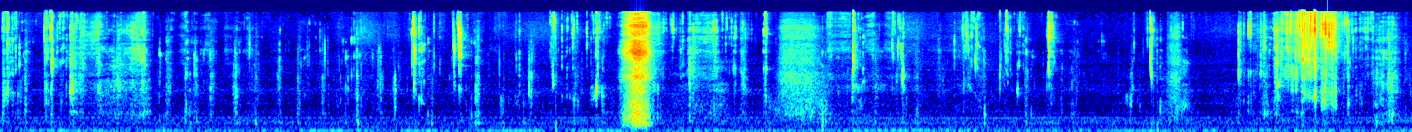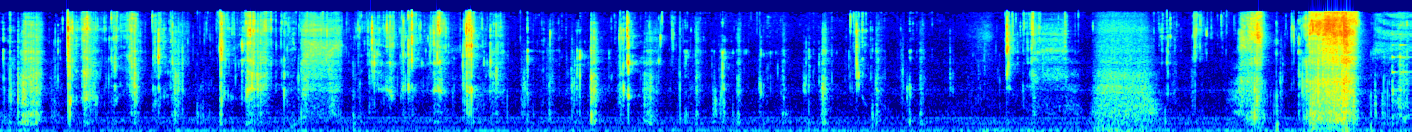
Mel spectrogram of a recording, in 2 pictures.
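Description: A person eating close to the microphone: chewing and crunchy bites of fried and spicy food, with steady small mouth clicks and a few louder mouth noises, the loudest near the end.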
